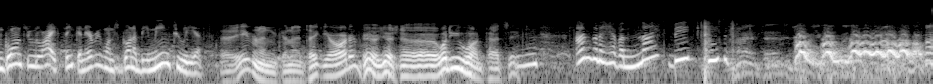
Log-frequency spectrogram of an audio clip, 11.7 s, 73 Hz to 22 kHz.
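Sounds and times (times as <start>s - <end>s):
speech: 0.0s - 11.6s
dog yelping and whining while running after a calf: 10.1s - 11.6s.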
